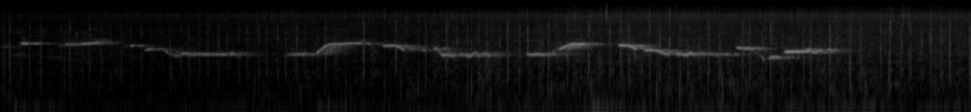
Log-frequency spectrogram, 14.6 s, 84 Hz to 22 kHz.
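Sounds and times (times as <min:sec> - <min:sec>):
person whistling a slow gliding melody in front of their house: 0:00.0 - 0:12.8
faint scattered ticking: 0:00.0 - 0:14.5.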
